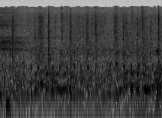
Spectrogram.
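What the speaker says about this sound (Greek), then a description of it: "Ωραία περιστέρια." Kozani pigeons, one of them black and owned by a local breeder, coo in soft, repeated low rolls outdoors in February, a steady murmur from several birds with no voices over it.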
